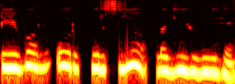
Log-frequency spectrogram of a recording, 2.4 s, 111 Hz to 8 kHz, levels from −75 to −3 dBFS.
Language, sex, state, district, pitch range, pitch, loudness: Hindi, female, Bihar, Saran, 220-265 Hz, 245 Hz, -11 LUFS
